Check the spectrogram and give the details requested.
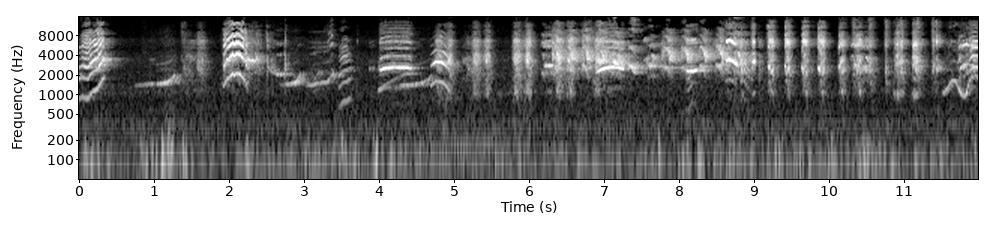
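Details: Green ringneck parakeet, a talking pet parrot, making mixed squawks and wavering whistled notes, building into a dense stretch of rapid harsh chatter followed by a string of short sharp clicks.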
